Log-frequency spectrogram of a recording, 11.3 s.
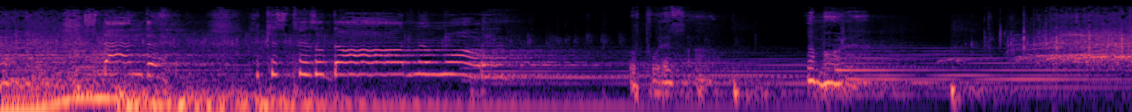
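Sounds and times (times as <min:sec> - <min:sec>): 
audience applause after a stage performance: 0:00.0 - 0:07.1, 0:09.6 - 0:11.3
speech: 0:02.7 - 0:05.3, 0:06.5 - 0:07.2, 0:08.1 - 0:08.8.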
